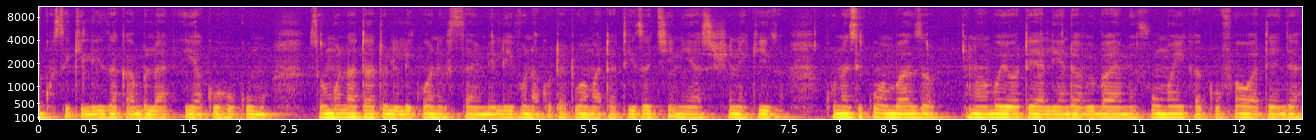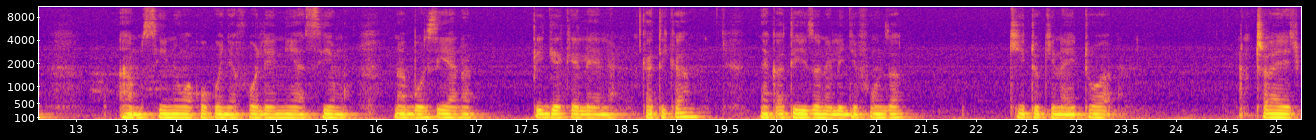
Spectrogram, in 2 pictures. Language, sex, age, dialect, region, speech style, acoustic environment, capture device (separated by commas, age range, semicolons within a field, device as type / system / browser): Swahili, male, 18-24, Kenya - Nairobi Sheng-influenced, Kenya, happy; focused, nature; silence, desktop / Windows / Chrome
